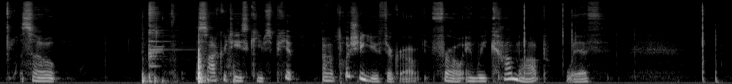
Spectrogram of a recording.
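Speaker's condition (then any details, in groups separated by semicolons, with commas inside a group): No condition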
